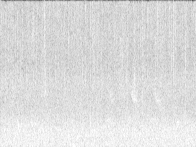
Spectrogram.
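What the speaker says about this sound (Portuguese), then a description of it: "Está chovendo." Steady, dense rain falls outdoors on a rural farm property, a continuous even hiss of drops with no voices.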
